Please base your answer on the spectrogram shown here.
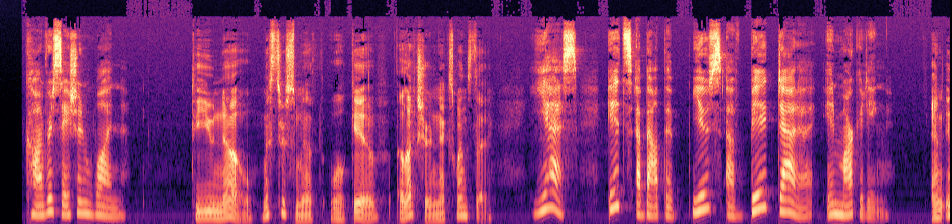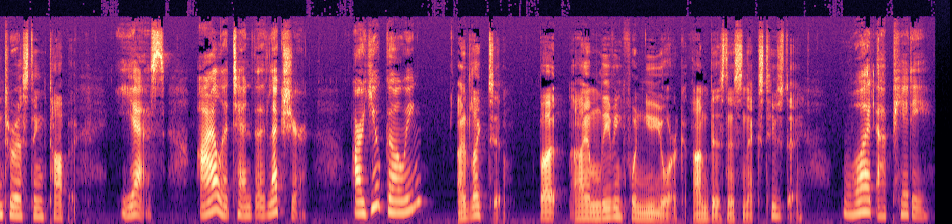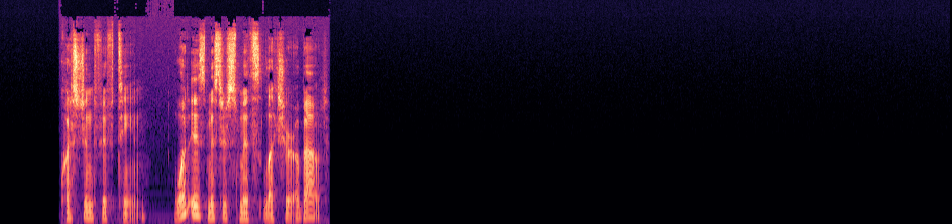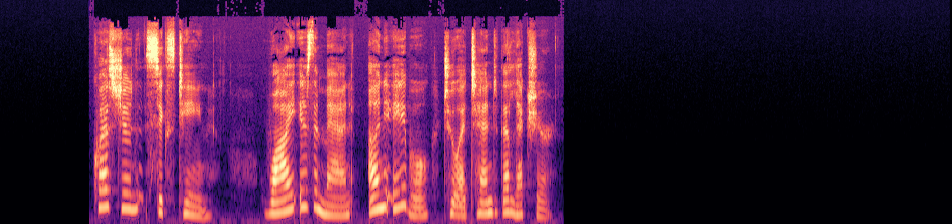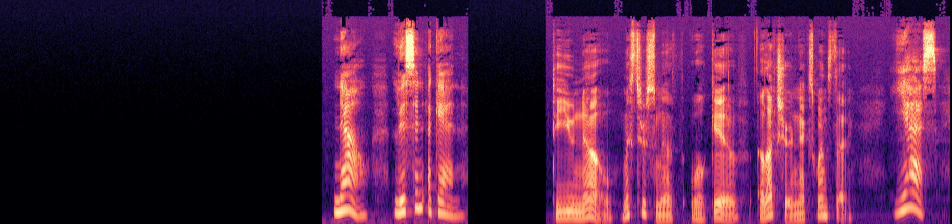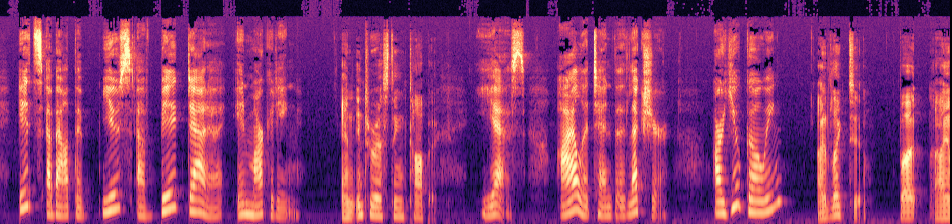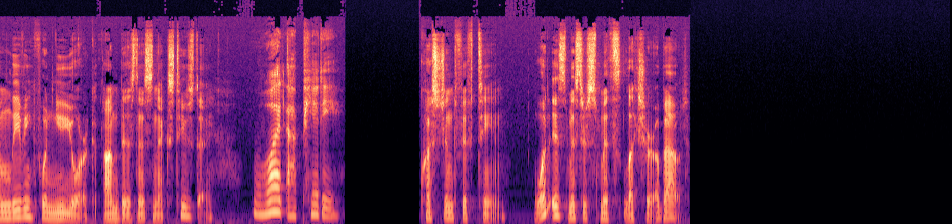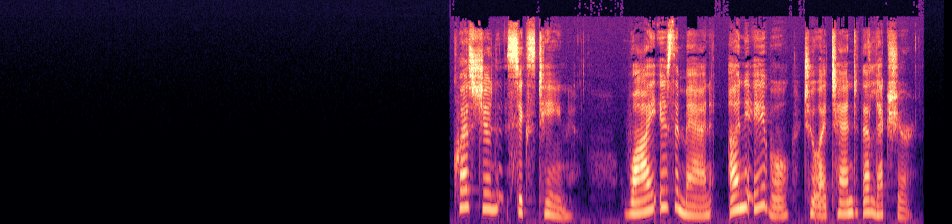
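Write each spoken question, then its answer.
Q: What is Mr. Smith's lecture about?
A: The use of big data in marketing

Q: Why is the man unable to attend the lecture?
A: He is leaving for New York on business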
